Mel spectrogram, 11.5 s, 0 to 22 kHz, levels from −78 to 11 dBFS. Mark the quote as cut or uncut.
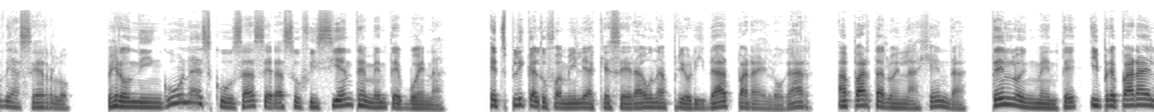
cut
